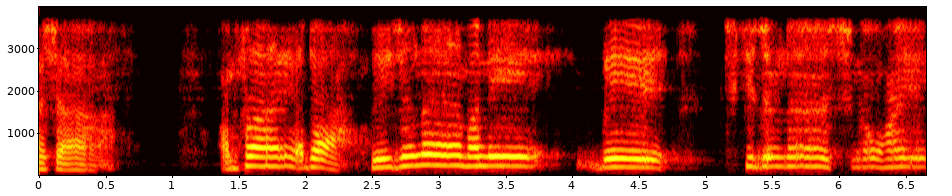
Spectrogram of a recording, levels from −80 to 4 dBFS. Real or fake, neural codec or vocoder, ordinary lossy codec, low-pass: fake; vocoder, 22.05 kHz, 80 mel bands, HiFi-GAN; none; 3.6 kHz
